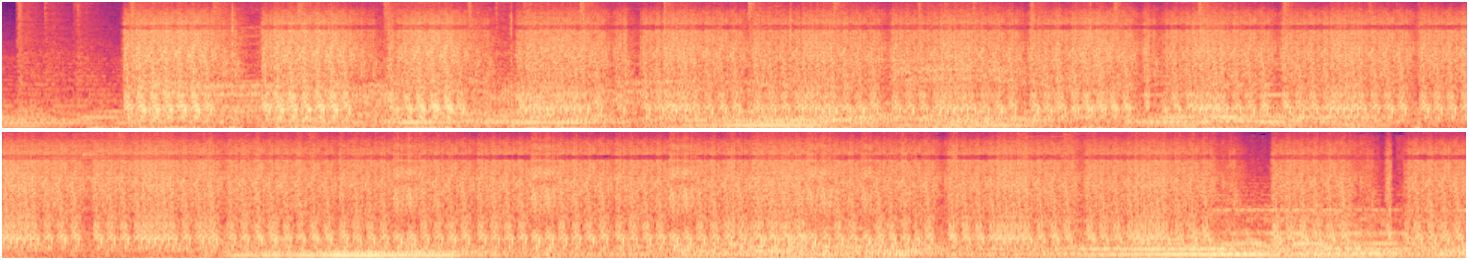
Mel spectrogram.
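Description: Rapid automatic gunfire sound effects, a continuous stream of fast shots starting about a second in, laid over background music with low sustained bass notes.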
